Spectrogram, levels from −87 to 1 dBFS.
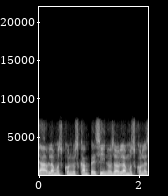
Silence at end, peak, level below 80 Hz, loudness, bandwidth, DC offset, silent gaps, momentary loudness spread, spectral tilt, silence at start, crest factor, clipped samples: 0 s; -2 dBFS; -54 dBFS; -21 LUFS; 7.6 kHz; under 0.1%; none; 5 LU; -6 dB/octave; 0 s; 18 dB; under 0.1%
